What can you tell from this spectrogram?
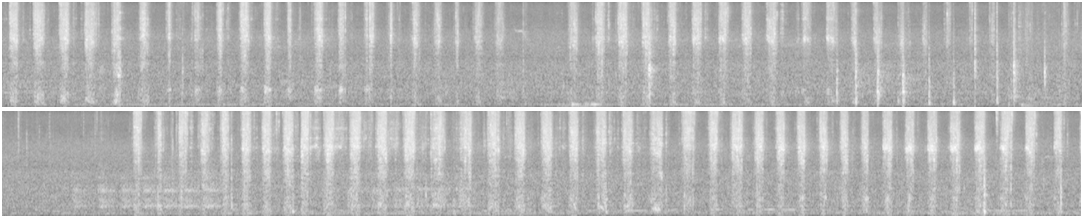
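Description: Metal fish scaler scraping the scales off a large grass carp in rapid back-and-forth strokes, about two to three a second, with short pauses twice.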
